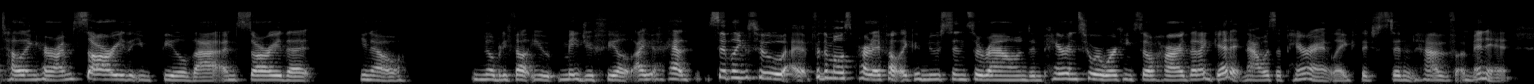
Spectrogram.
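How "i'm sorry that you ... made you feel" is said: put-on crying while speaking. Retelling reading a letter aloud to her, retelling sobbing words. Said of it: "and I'm sobbing".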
